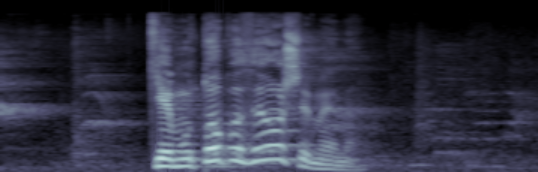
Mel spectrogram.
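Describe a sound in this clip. A middle-aged man speaks with animation into a microphone in a reverberant hall.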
